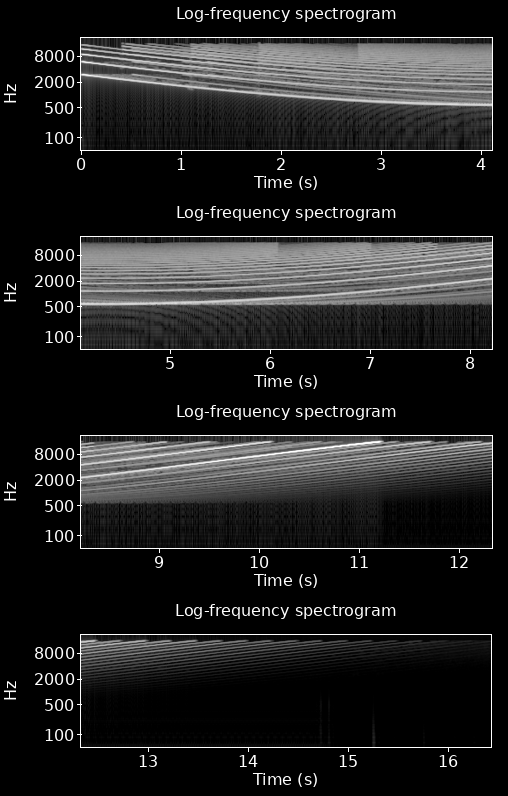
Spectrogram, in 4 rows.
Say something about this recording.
ambienta-soundtrack arppe2600va-upinthespace
designed for the 'ambienta' soundtrack, bounced for the chapter 4... than we decided to play live this chapter with double bass, acoustic guitar and synthesizer... so this sound is kinda outtake but will tweak this and others patches from the Arppe2600va (great beast btw! The show will take place tonight! i'm a bit excited, hope to have some fun :)
abstract, analog, analogue, cartoon, cinematic, classic, contemporary, effect, electro, electronic, falling, filters, fx, happy, jingle, oldschool, pitch-bend, rise-up, rising, scoring, ship, sound-effect, soundesign, soundtrack, space, spaceship, sweep, synth, synthesizer, takeoff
